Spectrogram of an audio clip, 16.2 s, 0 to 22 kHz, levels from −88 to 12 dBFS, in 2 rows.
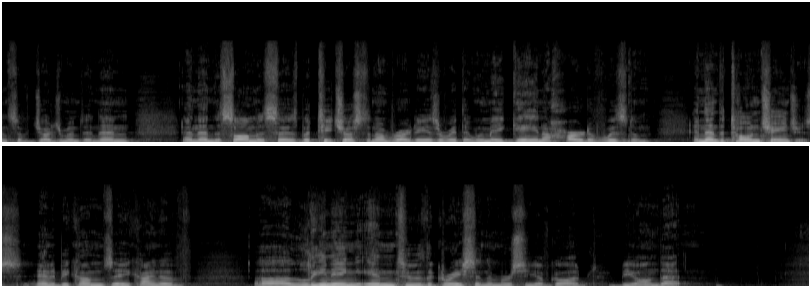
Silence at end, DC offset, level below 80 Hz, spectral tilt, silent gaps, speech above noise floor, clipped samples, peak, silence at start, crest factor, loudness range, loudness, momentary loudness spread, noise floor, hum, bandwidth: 0.9 s; under 0.1%; -62 dBFS; -6.5 dB/octave; none; 44 dB; under 0.1%; -16 dBFS; 0 s; 20 dB; 6 LU; -34 LUFS; 13 LU; -78 dBFS; none; 15.5 kHz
